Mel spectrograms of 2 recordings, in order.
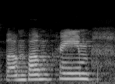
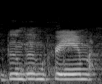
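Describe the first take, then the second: First: The first two words have an 'uh' vowel. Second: The first two words have an 'oo' vowel. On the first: The speaker calls it wrong. "I also originally thought it was" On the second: The speaker calls it right. "this is actually pronounced"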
